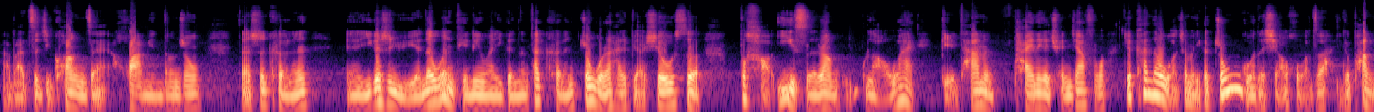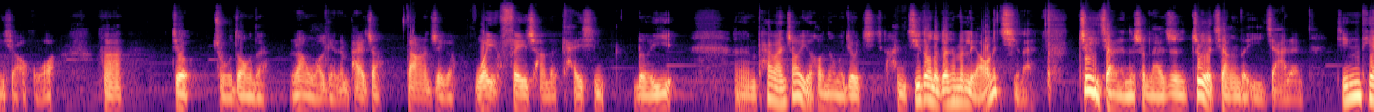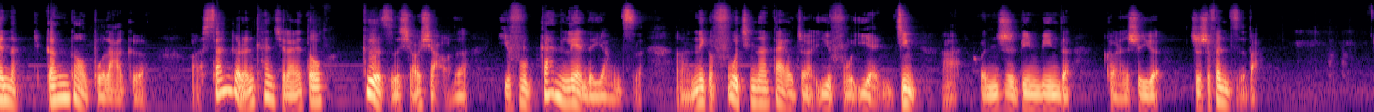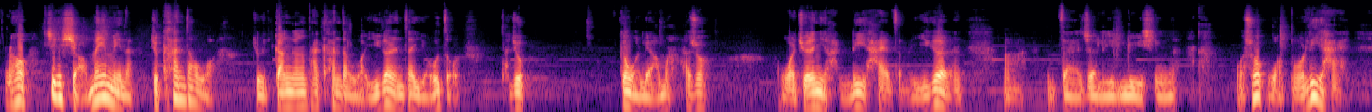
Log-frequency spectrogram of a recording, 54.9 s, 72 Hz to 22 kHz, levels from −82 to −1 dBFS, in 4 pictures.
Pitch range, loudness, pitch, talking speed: 85-120 Hz, -15 LUFS, 90 Hz, 270 characters per minute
